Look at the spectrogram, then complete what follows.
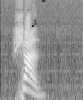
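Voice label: "shan4", Mandarin Chinese, pinyin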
